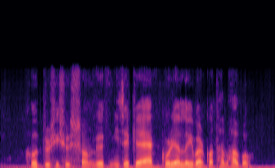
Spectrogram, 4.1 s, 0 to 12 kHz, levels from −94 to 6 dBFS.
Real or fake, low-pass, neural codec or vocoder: fake; 7.2 kHz; codec, 16 kHz, 2 kbps, X-Codec, HuBERT features, trained on LibriSpeech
